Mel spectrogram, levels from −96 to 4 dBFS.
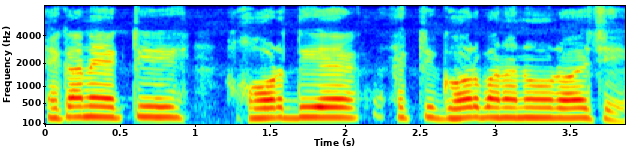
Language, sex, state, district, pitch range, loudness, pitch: Bengali, male, Assam, Hailakandi, 195-210 Hz, -13 LUFS, 200 Hz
